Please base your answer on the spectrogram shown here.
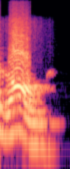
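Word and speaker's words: wrong: डब्ल्यू लिखा है आर हो तो डब्ल्यू साइलेंट रहता है। नेक्स्ट क्या है? रॉन्ग।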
